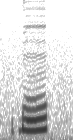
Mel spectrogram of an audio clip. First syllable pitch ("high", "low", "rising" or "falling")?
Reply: rising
